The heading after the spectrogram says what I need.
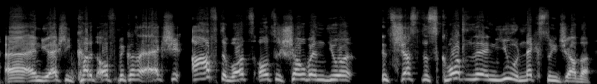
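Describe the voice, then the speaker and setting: A man's voice: sits high, lively intonation, fast talker, a bit bright, dry recording. A man from Germany, German his first language, chatting bluntly as a podcast guest, swearing casually with many restarts. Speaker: podcast guest, game broadcaster.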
